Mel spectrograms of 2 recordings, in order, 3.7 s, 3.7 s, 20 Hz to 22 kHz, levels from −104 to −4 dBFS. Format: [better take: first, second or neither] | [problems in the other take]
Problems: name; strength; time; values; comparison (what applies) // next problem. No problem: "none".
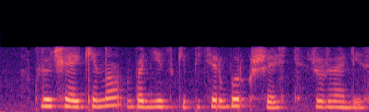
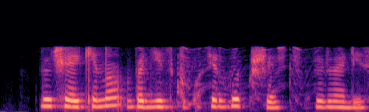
first | noise reduction (neural mask model DeepFilterNet 3)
